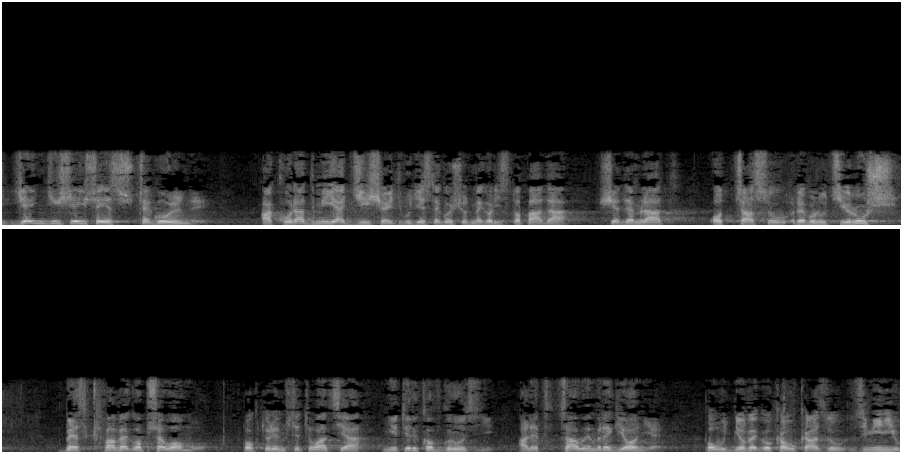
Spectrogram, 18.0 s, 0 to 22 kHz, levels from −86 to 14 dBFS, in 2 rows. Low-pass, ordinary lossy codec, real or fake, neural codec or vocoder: 7.2 kHz; none; real; none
